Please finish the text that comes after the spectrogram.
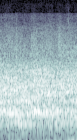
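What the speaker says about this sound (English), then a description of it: "And the crowd erupts in cheers" Crowd noise at a JV basketball game against De La Salle, a steady, loud roar of cheering that fills the short moment without a break.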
